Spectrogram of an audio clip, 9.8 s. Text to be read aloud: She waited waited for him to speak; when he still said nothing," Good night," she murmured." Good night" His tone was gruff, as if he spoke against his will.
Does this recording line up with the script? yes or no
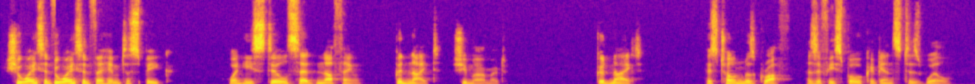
yes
